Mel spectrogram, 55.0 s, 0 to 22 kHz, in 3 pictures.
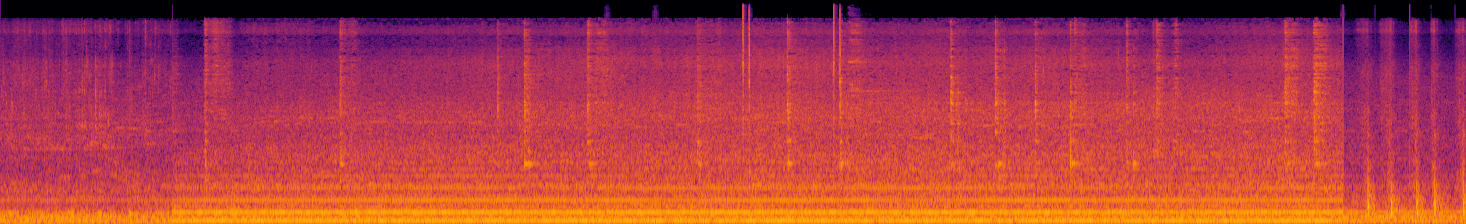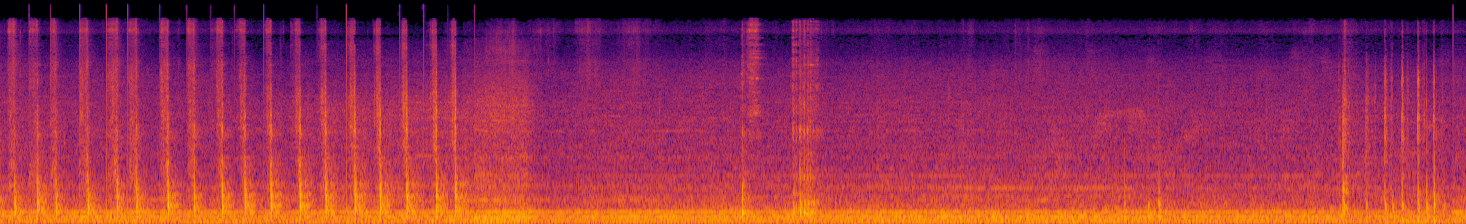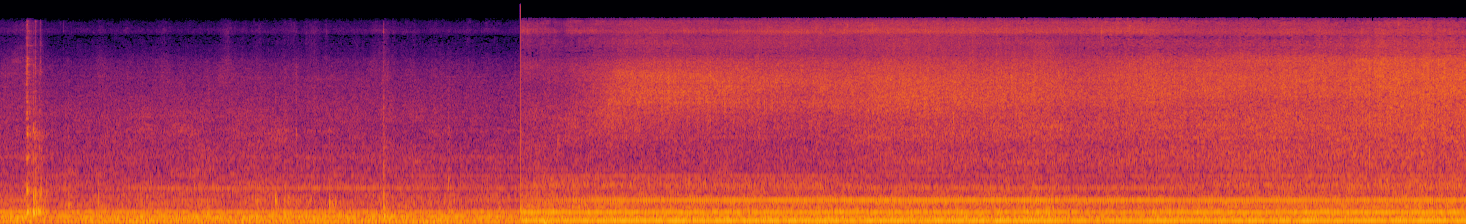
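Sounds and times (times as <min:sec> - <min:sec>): kitchen equipment hum: 0:02.0 - 0:16.9, 0:37.8 - 0:54.9.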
